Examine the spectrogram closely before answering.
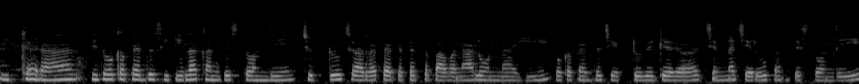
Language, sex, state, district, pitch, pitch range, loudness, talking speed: Telugu, female, Andhra Pradesh, Chittoor, 205 Hz, 195-220 Hz, -36 LUFS, 145 wpm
